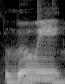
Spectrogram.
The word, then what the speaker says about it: Luis: here again and just in case you get confused with my name in the future it's pronounced Louie Oh Louise Louise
